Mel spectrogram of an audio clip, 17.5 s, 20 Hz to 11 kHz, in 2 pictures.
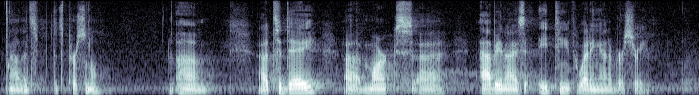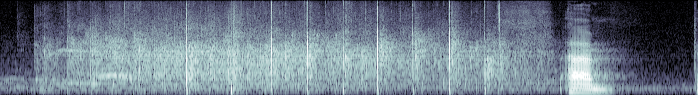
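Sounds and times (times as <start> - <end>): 
speech: 0.1 - 1.4, 2.1 - 8.2, 15.8 - 16.4
audience applause: 9.1 - 15.6
sharp individual claps: 9.2 - 15.3.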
